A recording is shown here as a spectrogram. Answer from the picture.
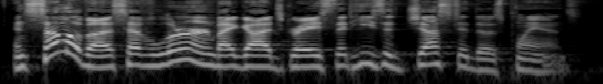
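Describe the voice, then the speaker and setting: On a very clean recording with a silent background, a man speaks with an American accent. His pitch variation is ordinary. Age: 40s. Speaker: youth pastor. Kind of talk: sermon. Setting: church.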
